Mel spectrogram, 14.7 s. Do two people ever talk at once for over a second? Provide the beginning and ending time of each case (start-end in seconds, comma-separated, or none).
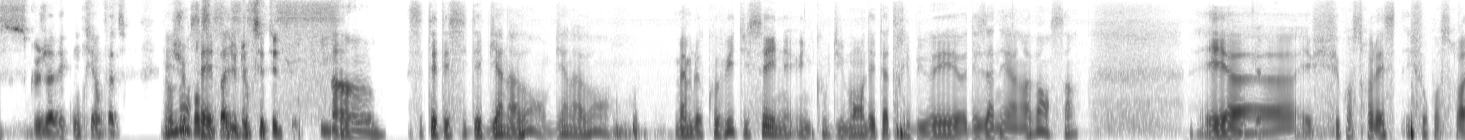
1.6-3.5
